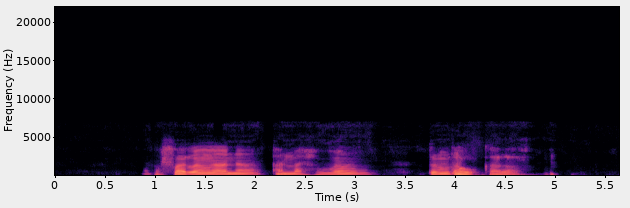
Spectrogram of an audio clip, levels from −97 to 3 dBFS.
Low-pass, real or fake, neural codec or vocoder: 7.2 kHz; fake; codec, 32 kHz, 1.9 kbps, SNAC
